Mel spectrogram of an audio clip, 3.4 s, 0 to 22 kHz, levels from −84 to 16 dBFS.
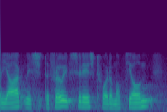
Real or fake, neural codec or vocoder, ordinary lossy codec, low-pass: fake; codec, 16 kHz, 0.5 kbps, FunCodec, trained on LibriTTS, 25 frames a second; MP3, 32 kbps; 3.6 kHz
